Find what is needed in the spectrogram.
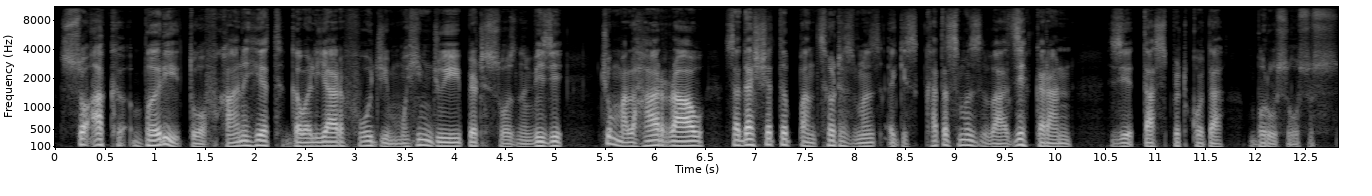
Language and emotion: Kashmiri, neutral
